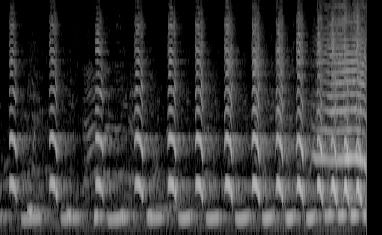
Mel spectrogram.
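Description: A siamang calls with a run of loud, rich hoots, each with a bending, rising tone. The notes come faster and higher near the end, building into a rapid, excited climax before stopping abruptly.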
